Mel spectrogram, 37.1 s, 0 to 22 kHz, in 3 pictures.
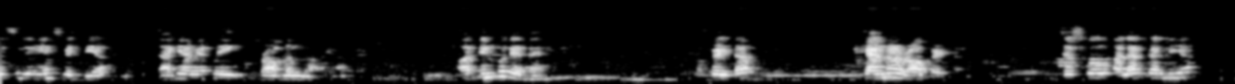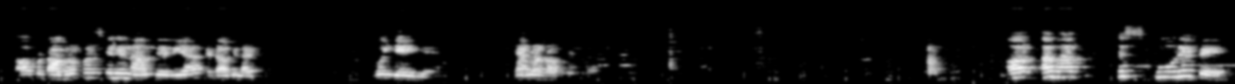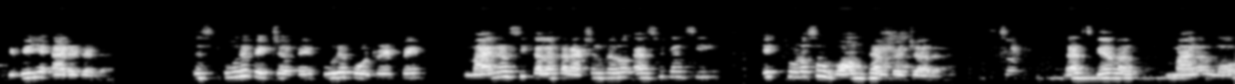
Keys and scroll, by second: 0.0-1.6 typing.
